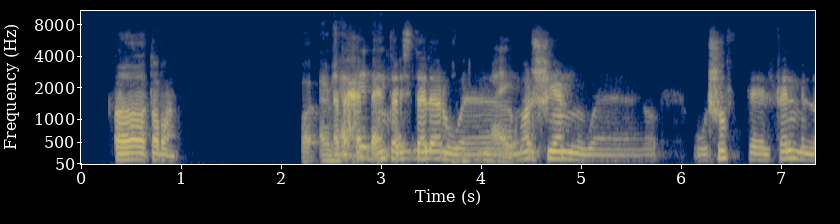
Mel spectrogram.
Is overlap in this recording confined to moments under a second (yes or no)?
no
